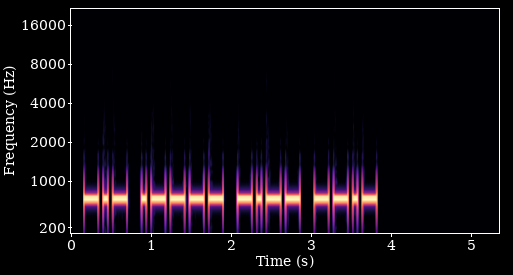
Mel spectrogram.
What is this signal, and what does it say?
Morse code, heard as a keyed tone, about 20 wpm, 700 Hz. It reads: K1YQ
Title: USA Call Signs - 4 Characters - 2x Character Spacing - 20wpm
